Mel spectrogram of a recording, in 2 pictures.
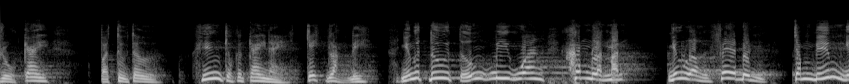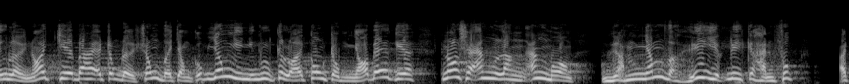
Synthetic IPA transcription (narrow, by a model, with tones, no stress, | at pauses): zu˨˩əka˧j | vaː˨˩t̪ɨ˨˩t̪ɨ˨˩ | xi˨˦ənt͡ɕɔ˧kaː˨˦jka˧jna˨˩jt͡ɕe˦˥k̚la˨˩ŋɗi˧ɲɨ̰˧˥ŋkaː˨˦jt̪ɨ˧t̪ɨ˧˩əŋɓi˧kwaː˧ŋxə˧wŋ͡mla˨˩jŋ̟ma̰˧˨jŋ̟ | ɲɨ̰˧˥ŋləː˨˩jfe˧ɓï˨˩ŋ̟t͡ɕə˧mɓi˨˦əmɲɨ̰˧˥ŋləː˨˩jnɔ˨˦jt͡ɕe˧ɓaː˧jʔəː˧˦t͡ɕɔ˧wŋ͡mɗəː˨˩jsə˨˦wŋ͡mve˨˩t͡ɕə˨˩wŋ͡mkʊ̰˧˥ŋ͡mzə˨˦wŋ͡mɲɨ˧ɲɨ̰˧˥ŋkaː˨˦jlwa̰ː˧˨jkɔ˧nt͡ɕʊ˨˩ŋ͡mɲɔ˧˦ɓɛ˨˦ki˧ənɔ˨˦sɛ̰˧˥ʔa˧nla˨˩ŋʔa˧nmo˨˩nɣa̰˧˨mɲa˨˦mvaː˨˩ɦi˧˩˦zi˨˩ək̚ɗi˧kaː˨˦jɦa̰˧˨jŋ̟fʊ˦˥k͡p̚ | ʔə˧˩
